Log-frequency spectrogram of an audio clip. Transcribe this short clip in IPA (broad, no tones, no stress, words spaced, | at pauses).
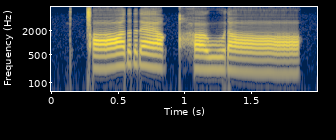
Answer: ǀɑræ qʰu ɾɑ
